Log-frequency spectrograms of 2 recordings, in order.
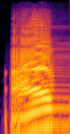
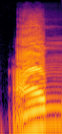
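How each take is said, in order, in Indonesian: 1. Bunyi bergema bebas melalui hidung yang terbuka. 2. Bunyi bergema bebas melalui hidung yang terbuka.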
